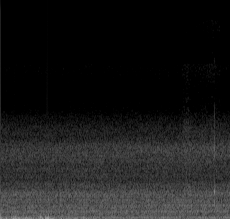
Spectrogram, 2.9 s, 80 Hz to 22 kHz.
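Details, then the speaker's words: 2011–2015 Kia Sportage after replacing a dash actuator, engine running, blower on defrost at setting two to three: steady, even blower rush with no knocking behind the dash; the previous knocking is fixed. "we're gonna take and put it on two three we're gonna take and press our defrost button and we have no more noises"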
